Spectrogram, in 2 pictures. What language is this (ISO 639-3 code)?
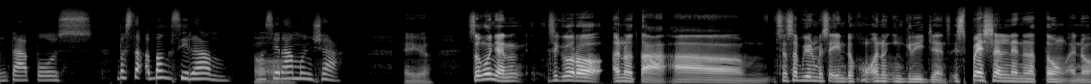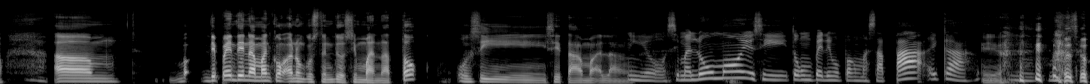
fil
